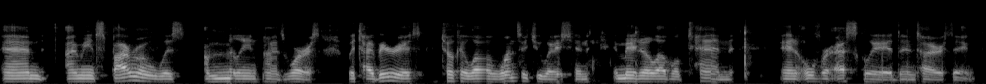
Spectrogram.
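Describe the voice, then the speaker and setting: A man's voice: mid-range voice, fairly even intonation, moderate pace. Earnest rambling guy, echoey garage sound, dull lo-fi mic. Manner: earnest, rambling with many fillers. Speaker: YouTuber. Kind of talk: group apology video. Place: home garage.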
